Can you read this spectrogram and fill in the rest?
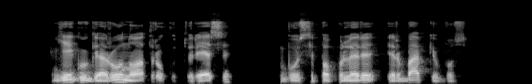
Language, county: Lithuanian, Klaipėda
